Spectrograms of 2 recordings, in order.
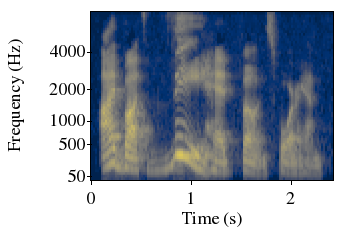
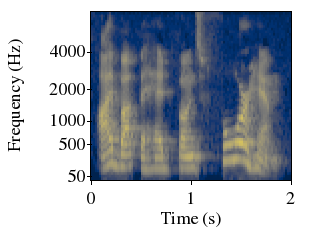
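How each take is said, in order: First: The stress falls on the word "the". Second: The stress falls on the word "him". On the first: They were the best headphones, not just any. "I bought the headphones, the best, not the not so good headphones" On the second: They were bought for him, not for myself. "In other words, I didn't buy the headphones for myself"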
